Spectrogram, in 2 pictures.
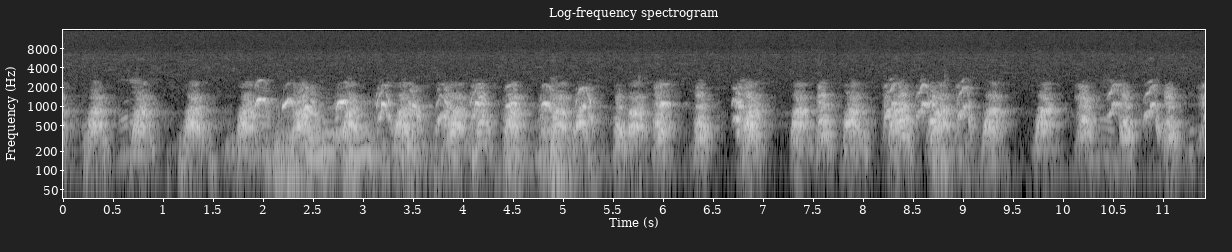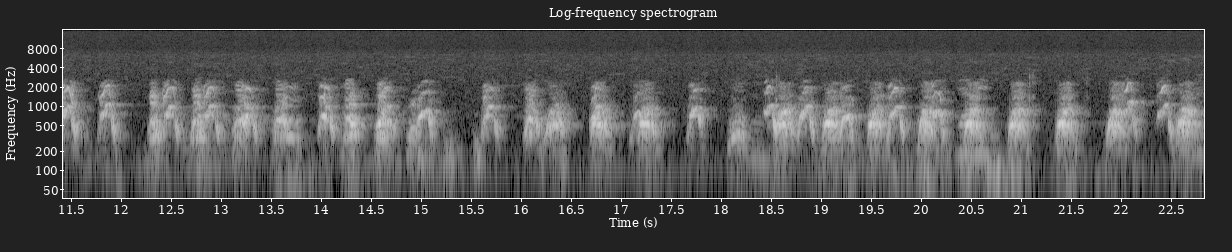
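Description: A dog barking over and over in a fast, steady run, about three barks a second, without a break.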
